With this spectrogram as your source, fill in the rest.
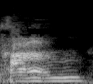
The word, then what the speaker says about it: Ham: Ham escribe con las letras H-A-M.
